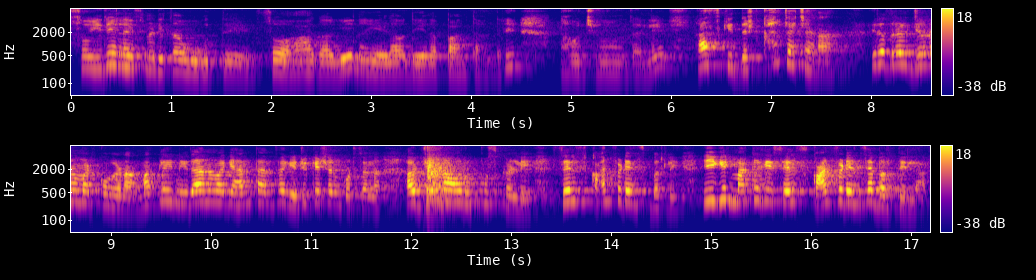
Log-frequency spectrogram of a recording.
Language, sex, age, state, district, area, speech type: Kannada, female, 30-45, Karnataka, Hassan, rural, spontaneous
